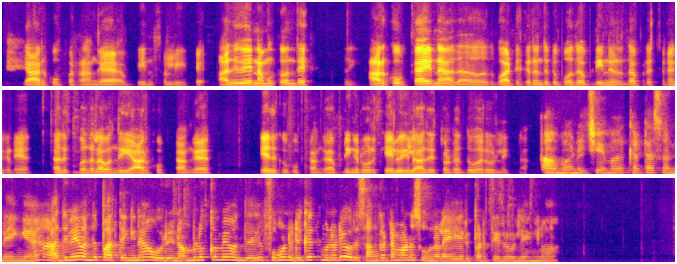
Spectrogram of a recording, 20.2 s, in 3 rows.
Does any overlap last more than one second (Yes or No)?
No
